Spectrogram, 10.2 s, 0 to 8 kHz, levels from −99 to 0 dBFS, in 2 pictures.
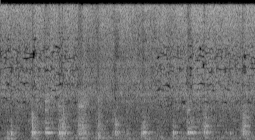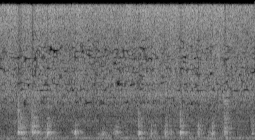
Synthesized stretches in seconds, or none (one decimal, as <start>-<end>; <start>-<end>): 1.6-3.1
